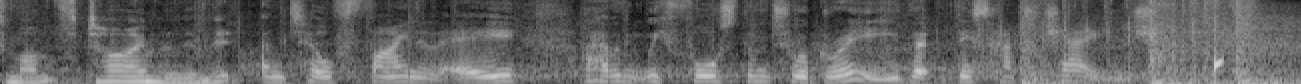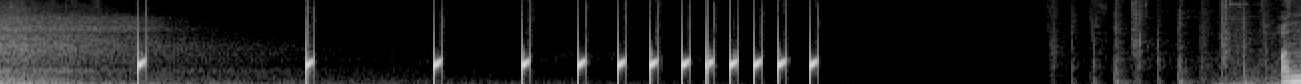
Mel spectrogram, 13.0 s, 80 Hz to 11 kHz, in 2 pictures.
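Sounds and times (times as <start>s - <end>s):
pop-up sound effect blips: 9.1s - 10.6s.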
